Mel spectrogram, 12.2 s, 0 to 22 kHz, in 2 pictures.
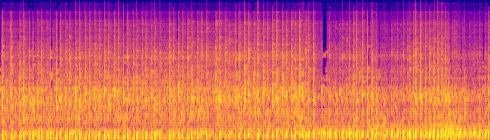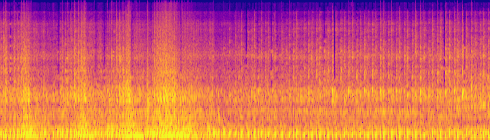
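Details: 1999 Yamaha V-Star 650 Classic, 650cc carbureted V-twin, stock, 16K miles, started on choke after cleaning clogged pilot jets from sitting unused: fires steadily with an even low thump and a brief rev blip, then settles into healthy running.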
